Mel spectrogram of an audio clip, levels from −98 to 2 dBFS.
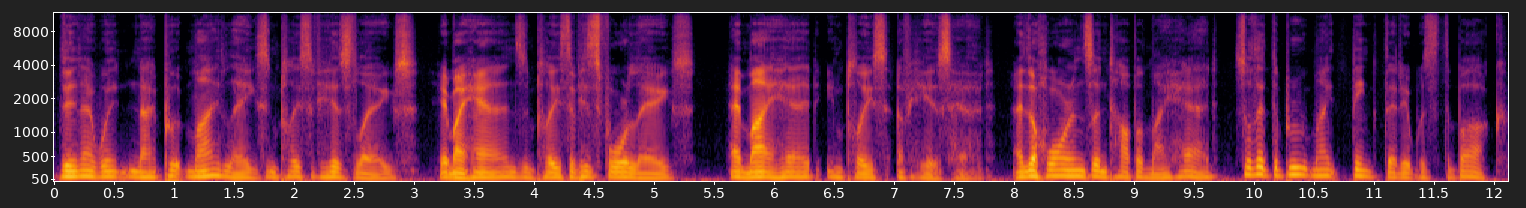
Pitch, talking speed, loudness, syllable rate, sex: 95 Hz, 240 wpm, -22 LUFS, 4.8 syllables/s, male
